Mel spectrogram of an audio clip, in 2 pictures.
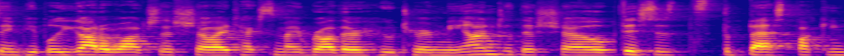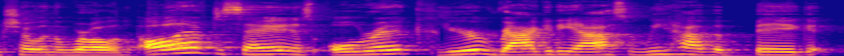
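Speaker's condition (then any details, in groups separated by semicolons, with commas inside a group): No condition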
